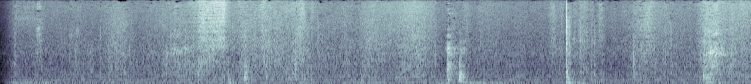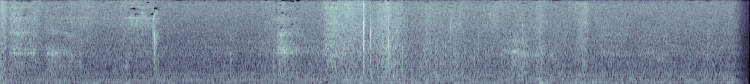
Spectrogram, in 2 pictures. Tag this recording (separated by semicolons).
bed; body; breath; field-recording; household; human; lofi; nature; noise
